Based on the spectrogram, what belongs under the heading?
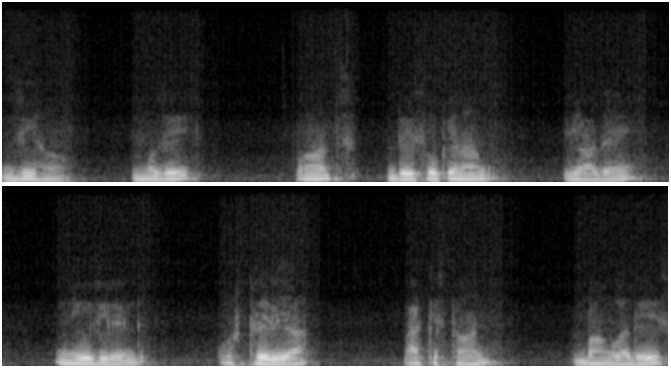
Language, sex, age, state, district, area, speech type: Hindi, male, 18-30, Rajasthan, Jodhpur, rural, spontaneous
